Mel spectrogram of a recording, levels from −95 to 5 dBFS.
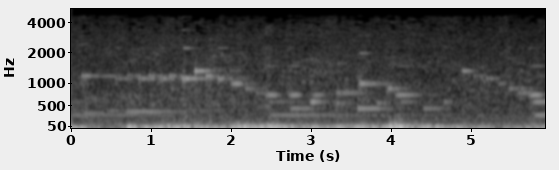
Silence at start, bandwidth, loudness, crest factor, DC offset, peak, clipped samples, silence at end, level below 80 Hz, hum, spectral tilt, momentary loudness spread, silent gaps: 0 s; 4.4 kHz; -40 LUFS; 16 dB; under 0.1%; -14 dBFS; under 0.1%; 0 s; -32 dBFS; none; -9.5 dB/octave; 13 LU; none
